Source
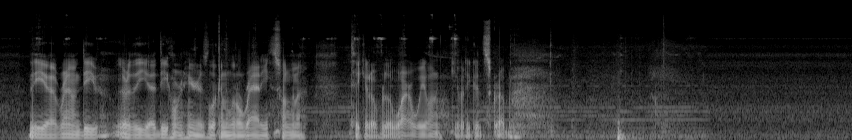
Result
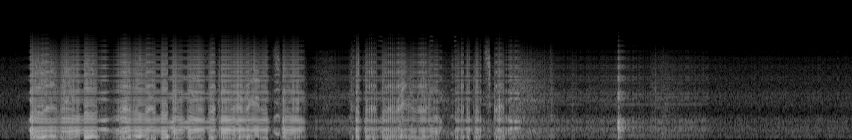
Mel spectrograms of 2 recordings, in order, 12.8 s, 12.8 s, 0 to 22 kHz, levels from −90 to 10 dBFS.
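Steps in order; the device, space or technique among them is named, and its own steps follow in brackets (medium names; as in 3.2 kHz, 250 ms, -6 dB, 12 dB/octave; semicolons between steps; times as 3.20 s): ring modulator pedal into a guitar cabinet (polarity switched at an audio rate 440 Hz; cabinet simulation 76–3700 Hz, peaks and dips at 110 Hz +10 dB, 280 Hz +3 dB, 770 Hz -7 dB); trim -3 dB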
